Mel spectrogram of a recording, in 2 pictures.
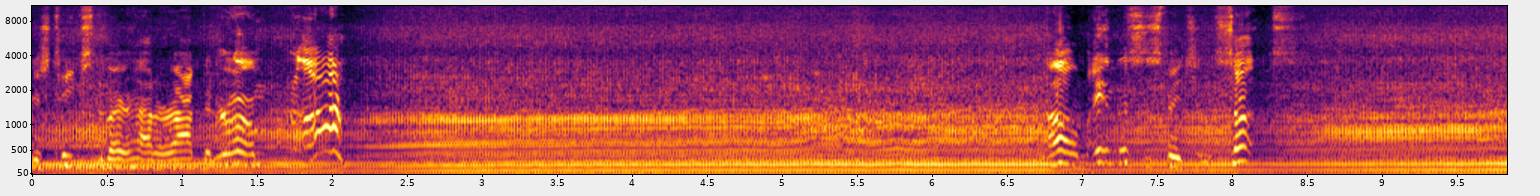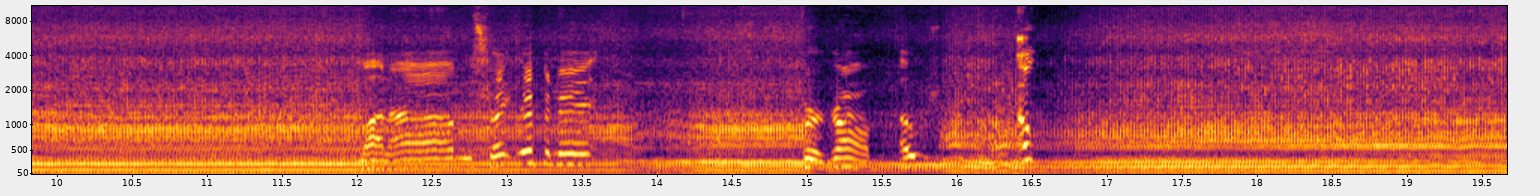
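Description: A motorcycle engine hums steadily and revs up and down now and then.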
